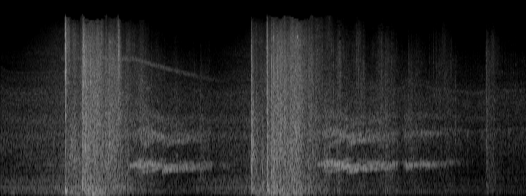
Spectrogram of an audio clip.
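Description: A car crashes loudly into a bus with crunching metal.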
